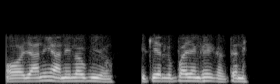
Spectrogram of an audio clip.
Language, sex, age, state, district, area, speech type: Manipuri, male, 45-60, Manipur, Tengnoupal, rural, conversation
